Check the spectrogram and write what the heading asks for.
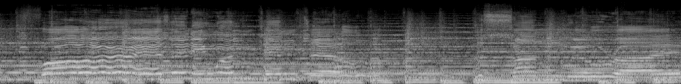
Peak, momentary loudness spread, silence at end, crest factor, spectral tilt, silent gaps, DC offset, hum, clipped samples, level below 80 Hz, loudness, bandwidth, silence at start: -2 dBFS; 6 LU; 0 s; 14 dB; -5 dB/octave; none; under 0.1%; none; under 0.1%; -30 dBFS; -15 LUFS; 17 kHz; 0 s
